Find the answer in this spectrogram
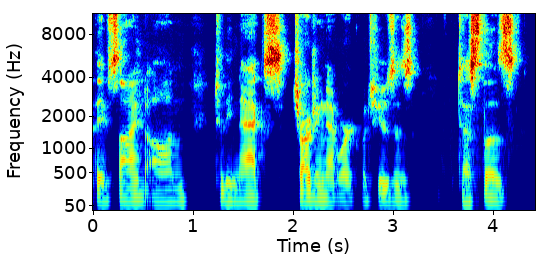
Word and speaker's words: NACS: Oh, is that how it's pronounced? NACS? I mean, Fred and I have been doing NACS, so Okay, well, I'll follow you guys then.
